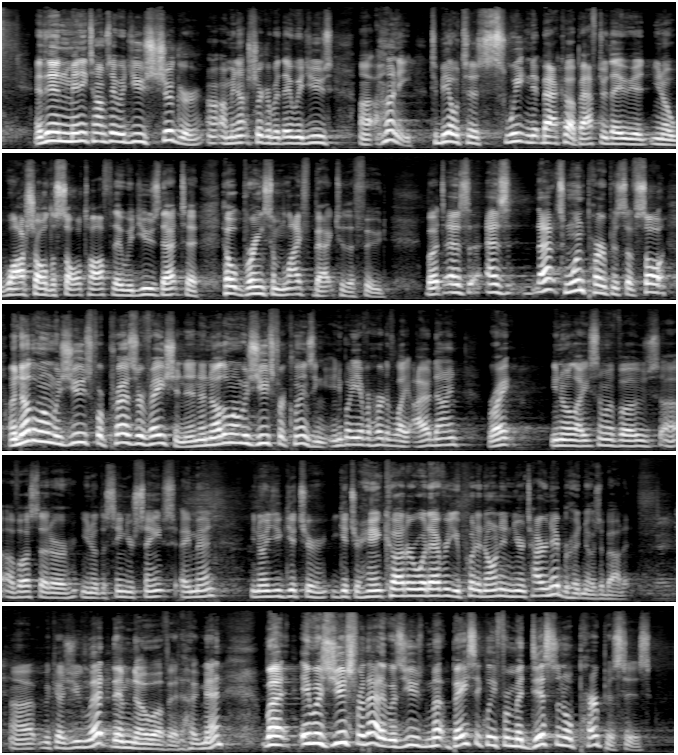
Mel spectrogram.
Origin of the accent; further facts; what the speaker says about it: South Carolina, United States; If not, I'm from South Carolina, please forgive me.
